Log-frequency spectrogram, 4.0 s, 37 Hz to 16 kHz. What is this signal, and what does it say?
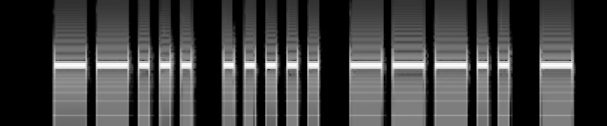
Morse code, heard as a keyed tone, about 17 wpm, 700 Hz. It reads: 758T
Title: Common Cut Numbers - 4-Digit 17wpm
